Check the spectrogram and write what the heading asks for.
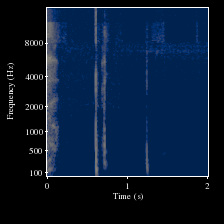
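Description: Near silence broken by faint clicks: two close together a little over half a second in, and one more about a second and a quarter in.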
